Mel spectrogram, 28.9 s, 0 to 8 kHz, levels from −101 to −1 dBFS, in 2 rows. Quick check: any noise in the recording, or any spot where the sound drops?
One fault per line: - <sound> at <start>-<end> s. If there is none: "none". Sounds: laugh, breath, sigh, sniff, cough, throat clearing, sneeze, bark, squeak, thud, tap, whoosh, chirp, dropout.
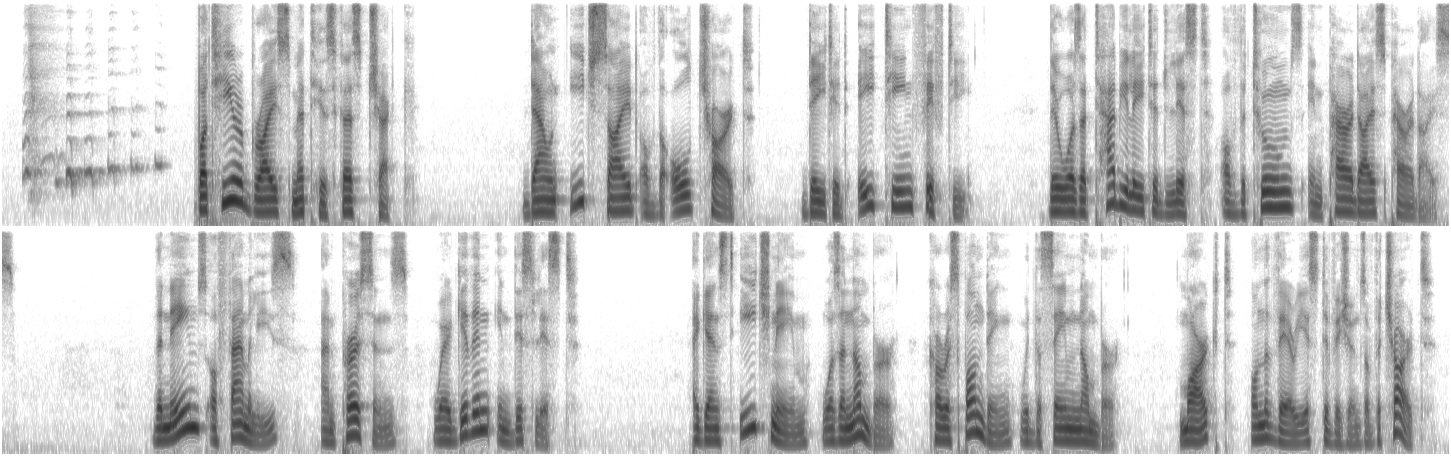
- laugh at 0.2-1.7 s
